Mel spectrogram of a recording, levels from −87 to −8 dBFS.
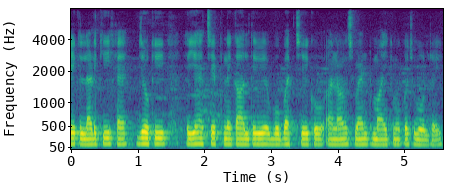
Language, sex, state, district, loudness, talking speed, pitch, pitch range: Hindi, male, Uttar Pradesh, Lalitpur, -16 LUFS, 195 wpm, 115 Hz, 110-120 Hz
